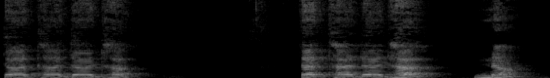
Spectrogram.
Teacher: आप जिह्वा को बाहर लाके दंत से टच करके बोल रहे हैं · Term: दंत स्थान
